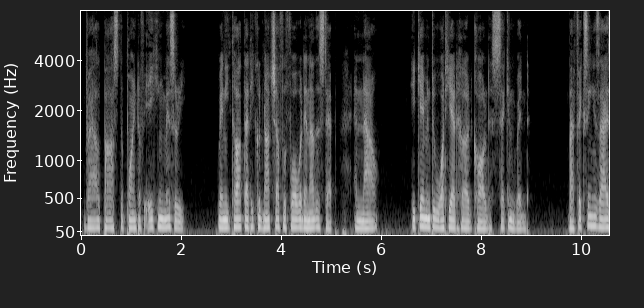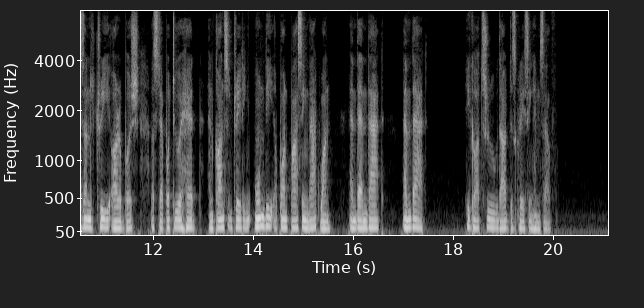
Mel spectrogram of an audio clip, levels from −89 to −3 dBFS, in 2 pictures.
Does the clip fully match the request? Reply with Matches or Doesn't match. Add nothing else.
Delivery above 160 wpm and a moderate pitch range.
Doesn't match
